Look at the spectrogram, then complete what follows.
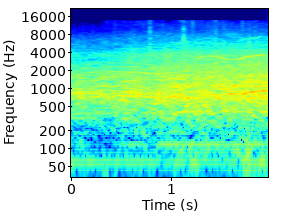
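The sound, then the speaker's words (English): A large pro-WCW wrestling crowd at the Omni arena roars steadily, upset at a wrestler's allegiance with the NWO; a dense wash of many voices shouting and murmuring at once, loud and continuous throughout with no single voice standing out. “this decidedly pro WCW crowd at the Omni is obviously upset at Sting's allegiance with the NWO”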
